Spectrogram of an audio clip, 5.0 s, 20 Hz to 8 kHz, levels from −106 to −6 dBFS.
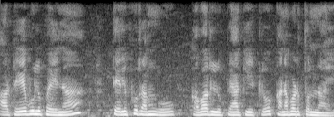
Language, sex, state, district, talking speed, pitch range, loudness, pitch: Telugu, female, Telangana, Mahabubabad, 95 wpm, 195-220 Hz, -14 LUFS, 205 Hz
